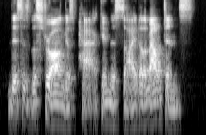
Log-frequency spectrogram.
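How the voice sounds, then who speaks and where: A growling, put-on character voice delivers the lines at a fairly slow pace. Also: man, very deep, low pitch for a man. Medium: read story. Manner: roaring, growling.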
